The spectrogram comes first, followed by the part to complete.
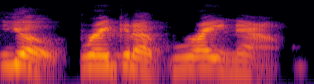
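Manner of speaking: put-on very serious, authoritarian stern voice. Retelling how a mom broke up a kids' fight, imitating Ella, very serious and authoritarian. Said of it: "she was very serious, very authoritarian".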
